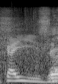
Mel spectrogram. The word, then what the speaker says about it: Caisa: Caisa, Dovrebbe, l'accento, è sulla eh, I, quindi. Cioè, quindi. Caisa.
